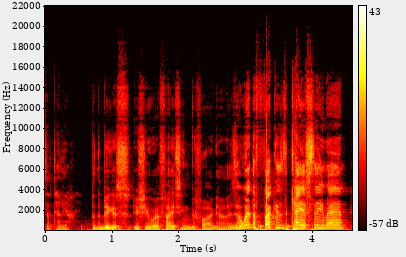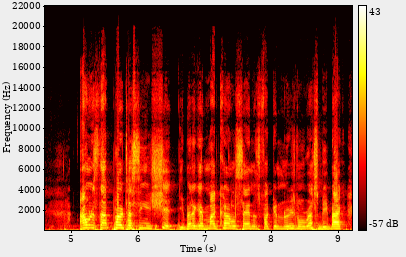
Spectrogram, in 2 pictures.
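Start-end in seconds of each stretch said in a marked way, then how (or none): 2.9-9.2 high-pitched, loud comic indignation; hammed-up yelling complaint; mock outraged rant. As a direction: holler it like an aggrieved customer, voice pushed high. Mock rant about missing KFC.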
